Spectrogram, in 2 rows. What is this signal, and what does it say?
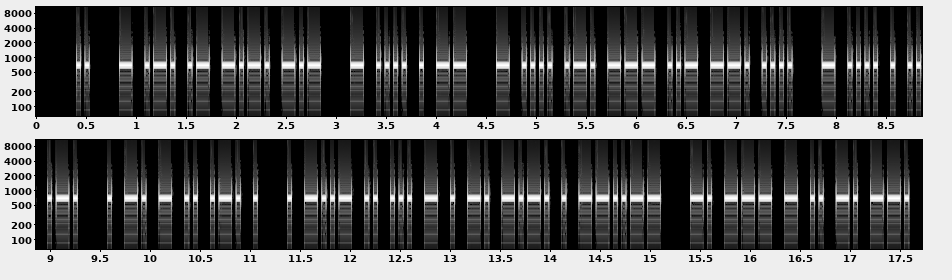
Morse code, heard as a keyed tone, about 28 wpm, 700 Hz. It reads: I TRACK THEM THROUGH THEIR ENTIRE EXISTENCE, NOTING
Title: A Sound Of Thunder 28wpm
